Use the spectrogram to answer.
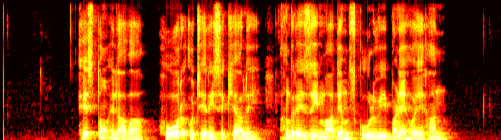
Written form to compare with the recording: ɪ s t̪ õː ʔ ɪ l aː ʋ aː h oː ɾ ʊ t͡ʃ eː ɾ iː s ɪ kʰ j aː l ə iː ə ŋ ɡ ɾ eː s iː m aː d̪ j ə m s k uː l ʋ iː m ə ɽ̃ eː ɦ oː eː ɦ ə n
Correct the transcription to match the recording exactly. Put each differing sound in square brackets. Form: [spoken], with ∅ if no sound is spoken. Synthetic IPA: ɪ s t̪ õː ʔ ɪ l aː ʋ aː h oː ɾ ʊ t͡ʃ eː ɾ iː s ɪ kʰ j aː l ə iː ə ŋ ɡ ɾ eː [z] iː m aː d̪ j ə m s k uː l ʋ iː [b] ə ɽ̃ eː ɦ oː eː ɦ ə n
